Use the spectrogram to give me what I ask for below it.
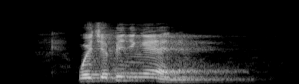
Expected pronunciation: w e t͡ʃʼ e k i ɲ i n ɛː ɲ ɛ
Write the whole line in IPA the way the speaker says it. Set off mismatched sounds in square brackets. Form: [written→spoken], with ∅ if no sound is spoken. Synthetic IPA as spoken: w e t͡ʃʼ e [k→p] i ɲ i [n→ŋ] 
